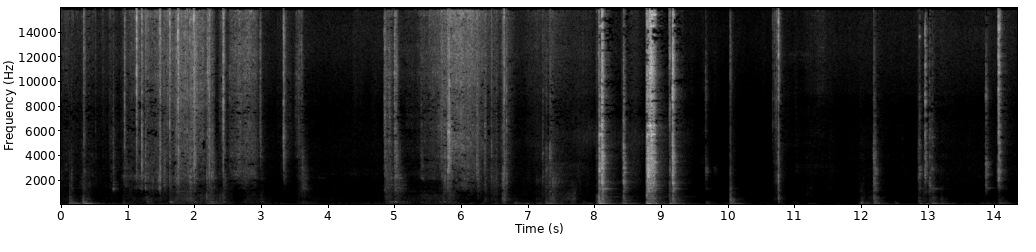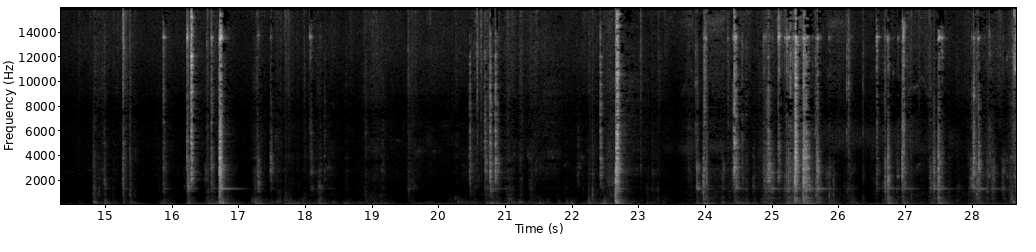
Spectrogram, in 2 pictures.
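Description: Scattered knocks, clicks and rustling from hands working a steel grill guard mounting bracket against the vehicle's frame. The loudest are a few sharp knocks about a third of the way in and another about three quarters through.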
